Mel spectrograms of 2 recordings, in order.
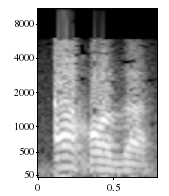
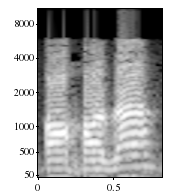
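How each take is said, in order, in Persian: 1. همزهٔ آغازین مرقق و نازک است. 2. همزهٔ آغازین مفخم و سنگین است.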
